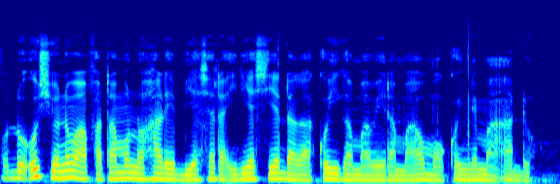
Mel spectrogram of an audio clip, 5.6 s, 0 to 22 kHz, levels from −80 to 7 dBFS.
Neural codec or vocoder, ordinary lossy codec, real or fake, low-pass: none; none; real; 14.4 kHz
